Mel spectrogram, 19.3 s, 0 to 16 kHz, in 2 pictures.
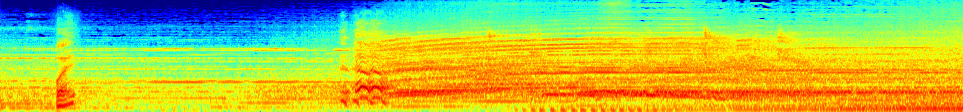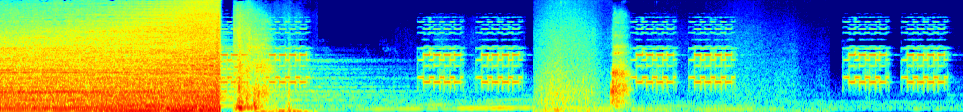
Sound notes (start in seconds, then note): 3.3 groans; 4.5 loud siren, eerie music intensifying; 11.9 phone ringing, gasps; 13.7 phone ringing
